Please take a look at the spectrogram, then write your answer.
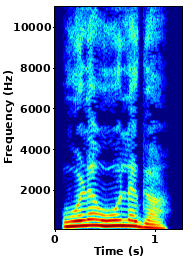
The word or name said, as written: ಒಳ ಓಲಗ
